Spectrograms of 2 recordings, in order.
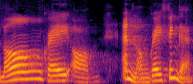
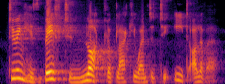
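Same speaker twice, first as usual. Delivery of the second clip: ordinary delivery, nothing marked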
